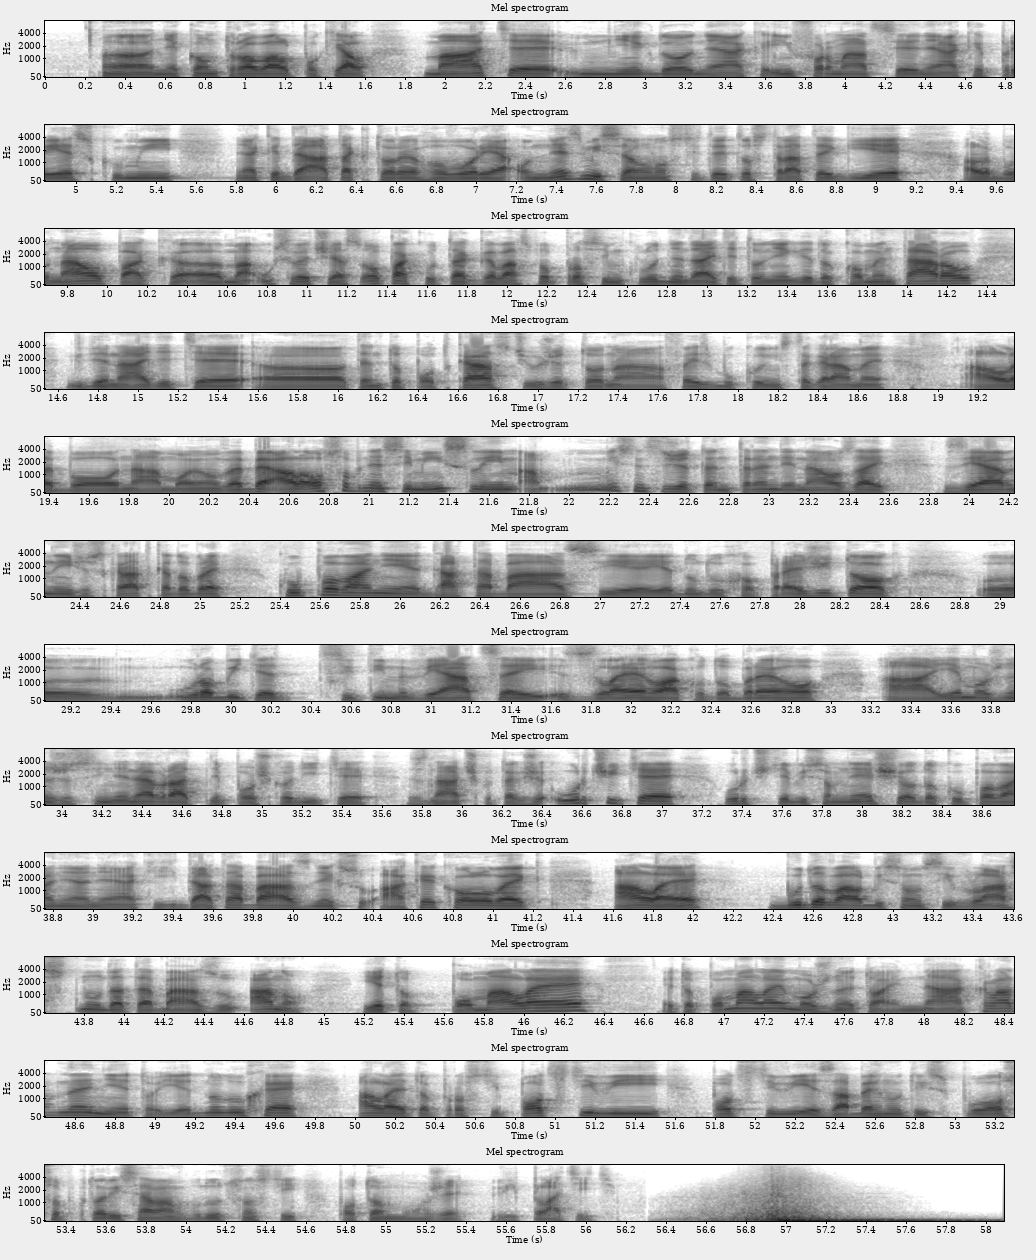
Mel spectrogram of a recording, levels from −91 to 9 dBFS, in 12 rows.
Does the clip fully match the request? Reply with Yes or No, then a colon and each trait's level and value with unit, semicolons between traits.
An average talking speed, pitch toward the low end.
Yes: average, 140 wpm; low, 105 Hz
